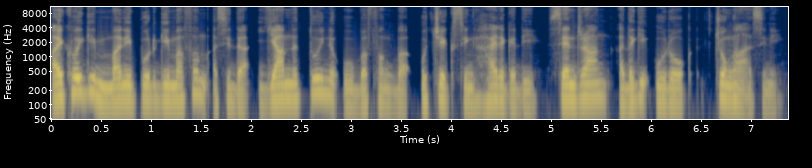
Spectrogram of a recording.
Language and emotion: Manipuri, neutral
